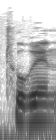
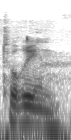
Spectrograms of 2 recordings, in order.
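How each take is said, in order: First: The stress is on the first syllable. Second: The stress is on the last syllable. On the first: The speaker calls it wrong. "ich sage nicht nach Turin" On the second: The speaker calls it right. "sondern nach Turin"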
